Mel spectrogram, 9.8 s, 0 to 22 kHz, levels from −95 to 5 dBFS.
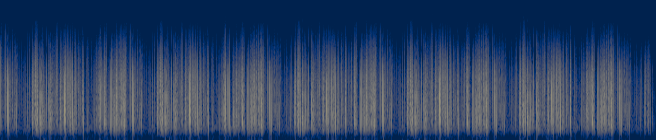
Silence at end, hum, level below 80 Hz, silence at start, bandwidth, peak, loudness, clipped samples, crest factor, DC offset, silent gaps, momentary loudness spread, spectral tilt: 0.1 s; none; -90 dBFS; 0 s; 16 kHz; -8 dBFS; -39 LUFS; under 0.1%; 32 dB; under 0.1%; none; 5 LU; -2.5 dB/octave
